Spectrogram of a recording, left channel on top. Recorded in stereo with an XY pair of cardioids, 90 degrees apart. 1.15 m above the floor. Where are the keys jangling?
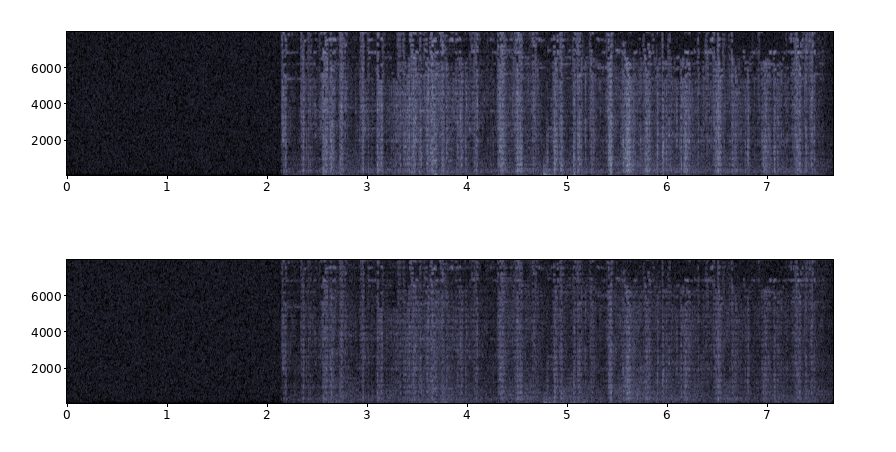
60° left, 1.5 m.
